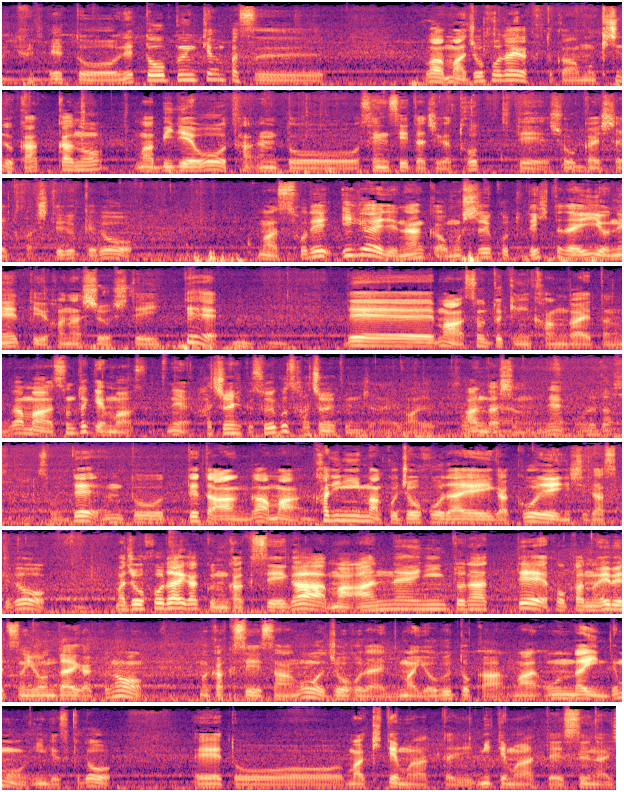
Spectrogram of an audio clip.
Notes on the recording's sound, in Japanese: 風の音で一部音声が聞き取りにくくなっている為BGMを切っております。Anchor←このアプリで収録してます。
